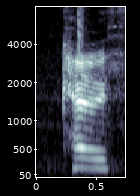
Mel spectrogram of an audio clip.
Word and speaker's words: Kvothe: But anyways, it's about a kid who is a magically gifted guy, who his name is um, Koth, or it's pronounced a bunch of different ways. It's Kvothe.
